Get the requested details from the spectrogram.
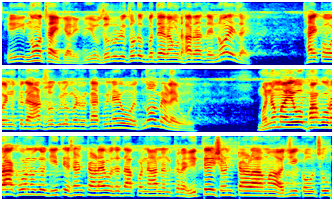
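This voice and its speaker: A man's voice: high-pitched, a bit bright. A man with a Saurashtra Gujarati accent telling folk jokes live on stage at a microphone, chatty, slipping into quoted dialogue. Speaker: stand-up folk comedian. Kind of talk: live folk comedy storytelling. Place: large hall on stage. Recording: long reverb of a hall.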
